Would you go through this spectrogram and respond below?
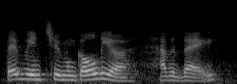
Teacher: Mongolia là cái từ mà được nhấn rõ nhất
